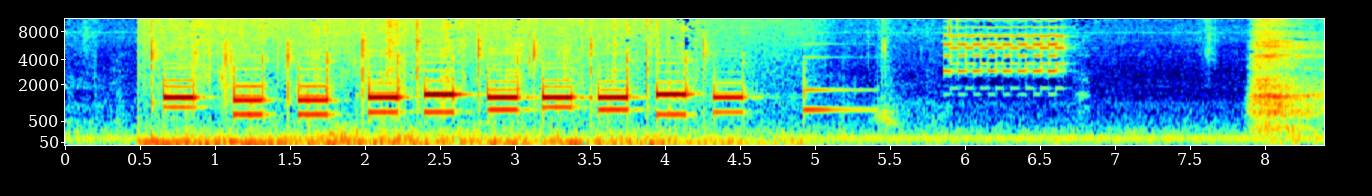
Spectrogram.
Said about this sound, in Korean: 그리고 술김에 철룡에게 전화를 거는데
